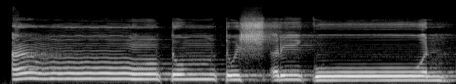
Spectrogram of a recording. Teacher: nun sukun dibaca samar dan mendengung selama tiga harakat · Antum tusyrikun, mim sukun bertemu ta idhar syafawi. Mim sukun dibaca jelas tanpa mendengung. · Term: Izhar Syafawi, ikhfa Hakiki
